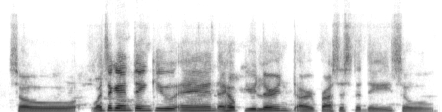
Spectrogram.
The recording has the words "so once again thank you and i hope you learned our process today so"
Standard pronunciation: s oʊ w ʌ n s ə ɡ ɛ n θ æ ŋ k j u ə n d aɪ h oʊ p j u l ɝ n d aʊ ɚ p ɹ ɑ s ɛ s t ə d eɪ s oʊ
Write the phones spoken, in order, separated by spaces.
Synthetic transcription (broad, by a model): s oʊ w ʌ n s ə ɡ ɛ n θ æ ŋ k j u ə n d aɪ h oʊ p j u l ɝ n d aʊ ɚ p ɹ ɑ s ɛ s t ə d eɪ s oʊ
